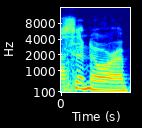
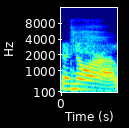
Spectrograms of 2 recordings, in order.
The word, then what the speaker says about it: Sonora: It's Sonora. Sonora. Sonora. Like, yeah. Like the Sonora Desert.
